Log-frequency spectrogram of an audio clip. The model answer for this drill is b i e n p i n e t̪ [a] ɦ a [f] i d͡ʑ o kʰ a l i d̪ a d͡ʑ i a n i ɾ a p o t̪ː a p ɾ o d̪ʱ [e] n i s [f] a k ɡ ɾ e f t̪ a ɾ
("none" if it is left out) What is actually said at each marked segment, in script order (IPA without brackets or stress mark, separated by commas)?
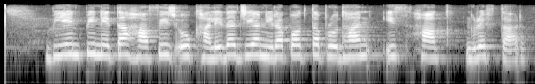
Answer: a, f, a, h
